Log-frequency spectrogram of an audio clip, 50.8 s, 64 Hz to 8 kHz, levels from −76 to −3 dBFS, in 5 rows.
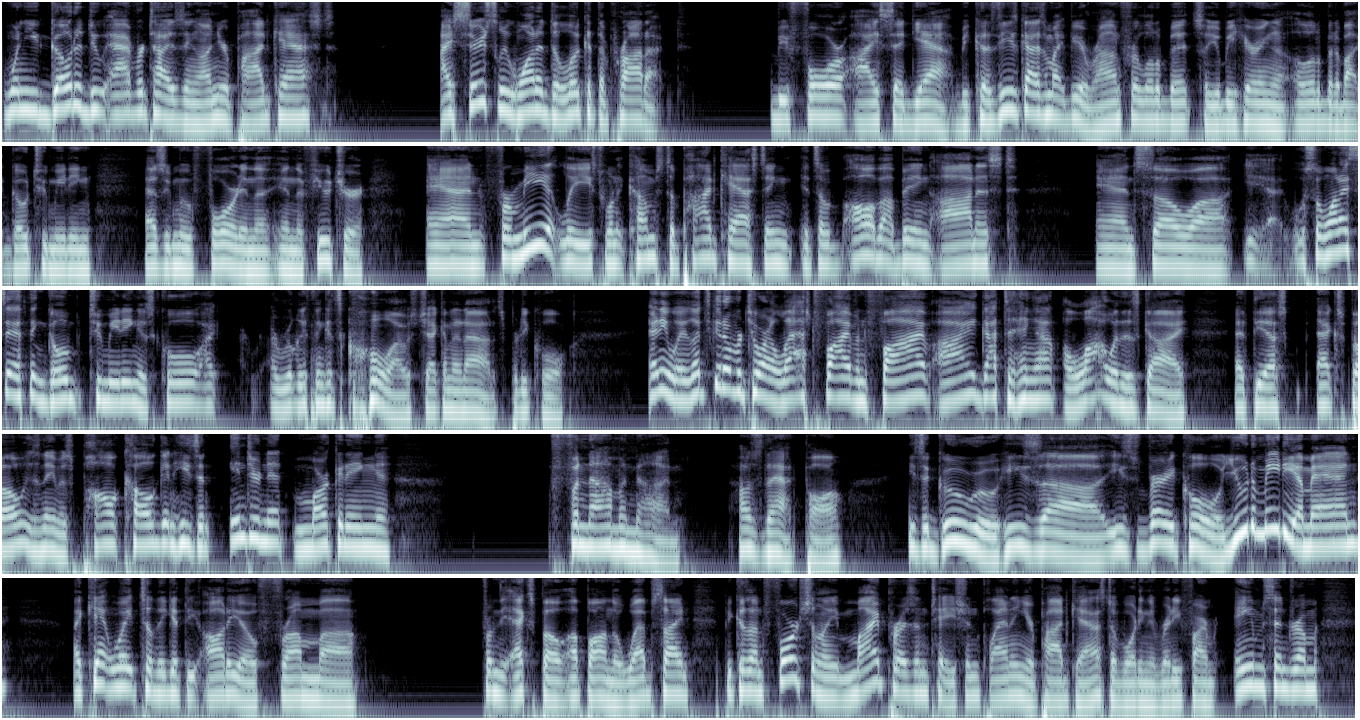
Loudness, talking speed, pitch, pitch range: -18 LUFS, 200 wpm, 140 Hz, 120-165 Hz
